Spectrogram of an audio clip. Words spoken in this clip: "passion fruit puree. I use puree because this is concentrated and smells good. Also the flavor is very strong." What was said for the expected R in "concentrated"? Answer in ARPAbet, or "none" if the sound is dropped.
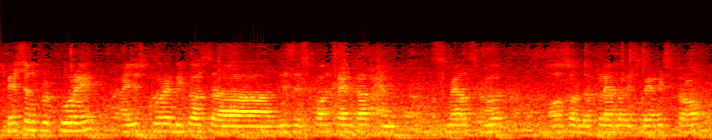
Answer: none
